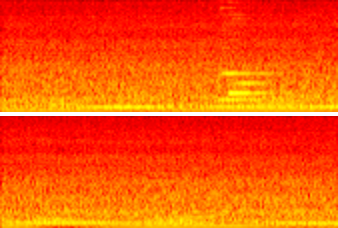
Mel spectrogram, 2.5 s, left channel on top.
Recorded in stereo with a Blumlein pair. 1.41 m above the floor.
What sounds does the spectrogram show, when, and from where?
Only background noise.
